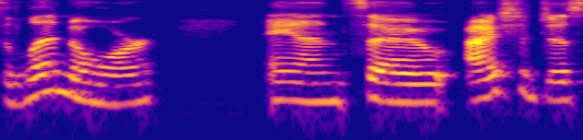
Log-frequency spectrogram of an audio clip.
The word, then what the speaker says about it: Lenoir: town nearby called um lenoir and it's got the le in front of those words and it's pronounced lenore and so i should just start calling everything nor and because it's lenore and yeah and we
